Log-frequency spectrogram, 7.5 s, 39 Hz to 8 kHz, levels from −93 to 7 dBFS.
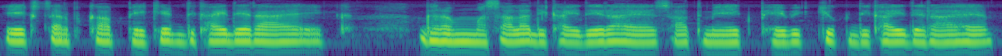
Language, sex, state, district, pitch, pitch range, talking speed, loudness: Hindi, male, Jharkhand, Deoghar, 155 Hz, 150-165 Hz, 185 wpm, -16 LUFS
